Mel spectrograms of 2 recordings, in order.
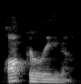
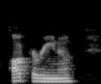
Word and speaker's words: ocarina: is an ocarina and ocarina i guess is the correct pronunciation ocarina and that's referred to as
